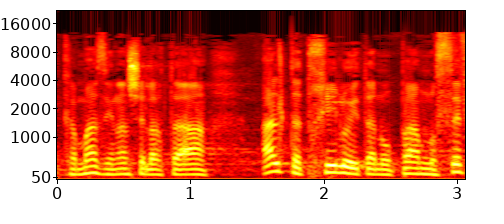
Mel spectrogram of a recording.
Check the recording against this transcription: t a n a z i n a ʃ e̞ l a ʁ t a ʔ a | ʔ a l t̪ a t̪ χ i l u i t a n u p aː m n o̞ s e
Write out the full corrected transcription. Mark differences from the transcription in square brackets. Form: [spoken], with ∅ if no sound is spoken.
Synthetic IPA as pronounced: [k] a [m] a z i n a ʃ e̞ l a ʁ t a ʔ a | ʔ a l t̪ a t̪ χ i l u i t a n u p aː m n o̞ s e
